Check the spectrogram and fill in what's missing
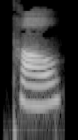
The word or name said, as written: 头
